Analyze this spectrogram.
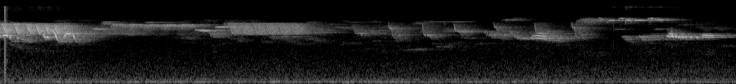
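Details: Birds singing on a spring morning in a bluebell wood in southern England; a strong high trill opens, followed by a run of quick falling chirps and thin whistled phrases over a soft low background hum.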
